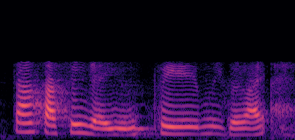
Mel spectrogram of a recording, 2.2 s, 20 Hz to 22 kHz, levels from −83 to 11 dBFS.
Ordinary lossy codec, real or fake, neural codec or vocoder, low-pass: none; fake; codec, 16 kHz in and 24 kHz out, 0.9 kbps, LongCat-Audio-Codec, fine tuned four codebook decoder; 3.6 kHz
